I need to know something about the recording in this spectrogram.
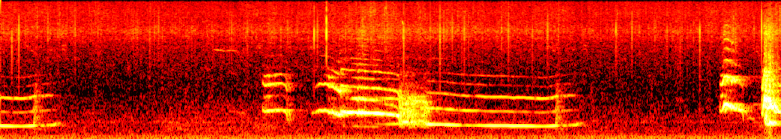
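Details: Irish Wolfhound giving long, wavering howls and whines, a low sustained moan followed by higher, quavering cries that fall away, ending in a sudden sharp yelp.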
